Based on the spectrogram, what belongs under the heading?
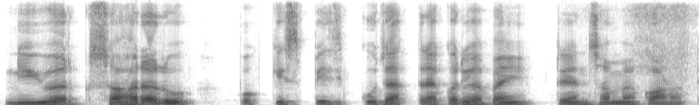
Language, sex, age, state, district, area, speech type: Odia, male, 30-45, Odisha, Puri, urban, read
